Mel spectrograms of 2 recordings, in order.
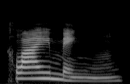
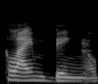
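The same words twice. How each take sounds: First: The b after the m is silent. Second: A b sound is heard after the m. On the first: The speaker calls it right. "silent B. Or remember, we don't pronounce letter B" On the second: The speaker calls it wrong.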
